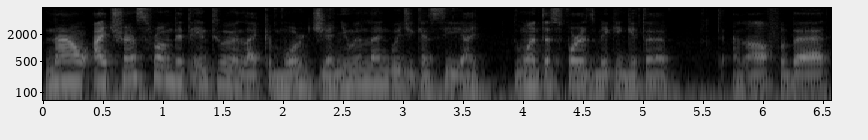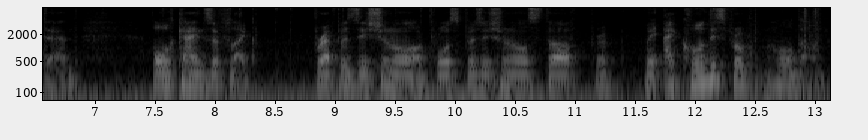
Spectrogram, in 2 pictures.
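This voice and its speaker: A man's voice: mid-range voice, moderate pace, fairly bright tone. Young guy, hungarian first language, streaming and rambling, lots of ums, mid voice, keyboard clacking behind. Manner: rambling, self-correcting, many fillers. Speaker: livestreamer. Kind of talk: casual live stream chat while working.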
